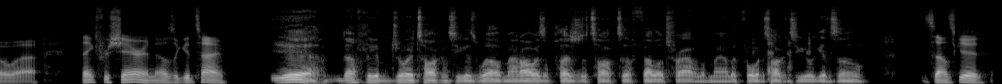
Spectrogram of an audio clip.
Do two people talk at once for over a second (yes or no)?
no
